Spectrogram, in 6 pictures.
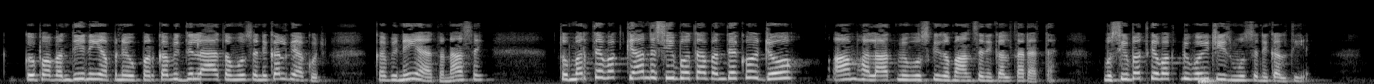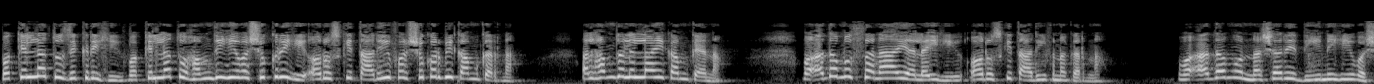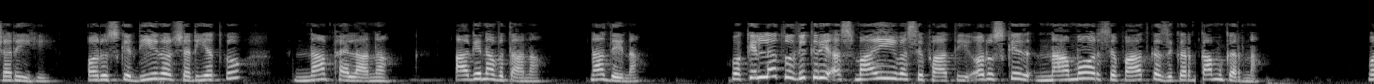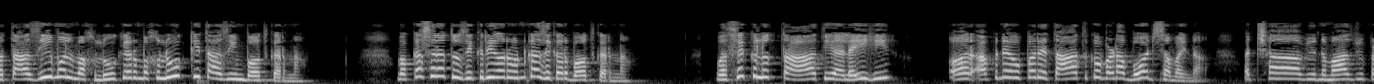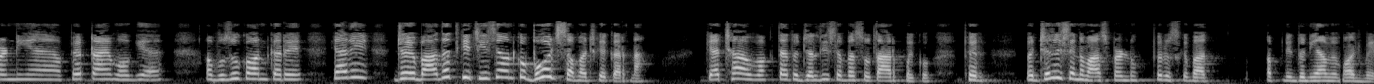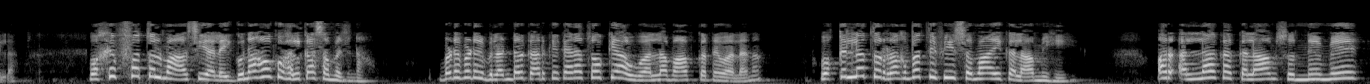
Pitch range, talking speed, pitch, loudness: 200-285 Hz, 175 wpm, 235 Hz, -16 LUFS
